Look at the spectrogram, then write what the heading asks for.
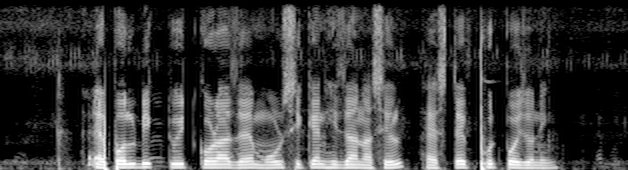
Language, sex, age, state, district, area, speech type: Assamese, male, 18-30, Assam, Darrang, rural, read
